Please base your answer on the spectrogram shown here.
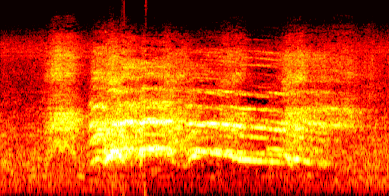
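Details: Crowing rooster on a poultry farm in India, among Italian and desi chickens, claiming territory: a brief rise, then a loud, bright, harmonic crow of about two seconds with a slight falling finish, fading out softly.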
